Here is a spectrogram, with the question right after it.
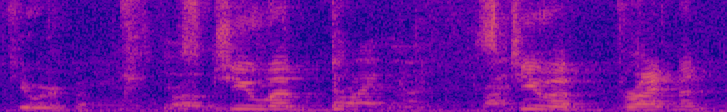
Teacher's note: Because of the B in Brightman, the D in Steward changes to a B as well. So again, alveolar to bilabial.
